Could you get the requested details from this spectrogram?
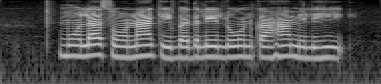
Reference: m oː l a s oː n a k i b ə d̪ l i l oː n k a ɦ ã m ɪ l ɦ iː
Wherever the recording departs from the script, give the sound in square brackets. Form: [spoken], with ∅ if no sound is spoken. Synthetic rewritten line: m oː l a s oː n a k i b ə d̪ l i l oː n k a ɦ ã m ɪ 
